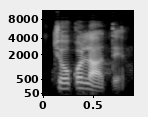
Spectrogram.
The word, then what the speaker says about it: chocolate: When C comes before H in Spanish, it is pronounced as CH as cheese in English. For example, chocolate.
